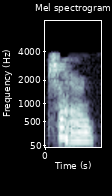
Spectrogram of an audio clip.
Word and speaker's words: Cairns: Cairns, whatever.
